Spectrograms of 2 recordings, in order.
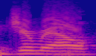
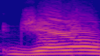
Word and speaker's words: Gerald: Gerald rhymes with Barl. Say his name. I know half the people say Jerel it. But then you know how I remember Gerald rhymes with barrel.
